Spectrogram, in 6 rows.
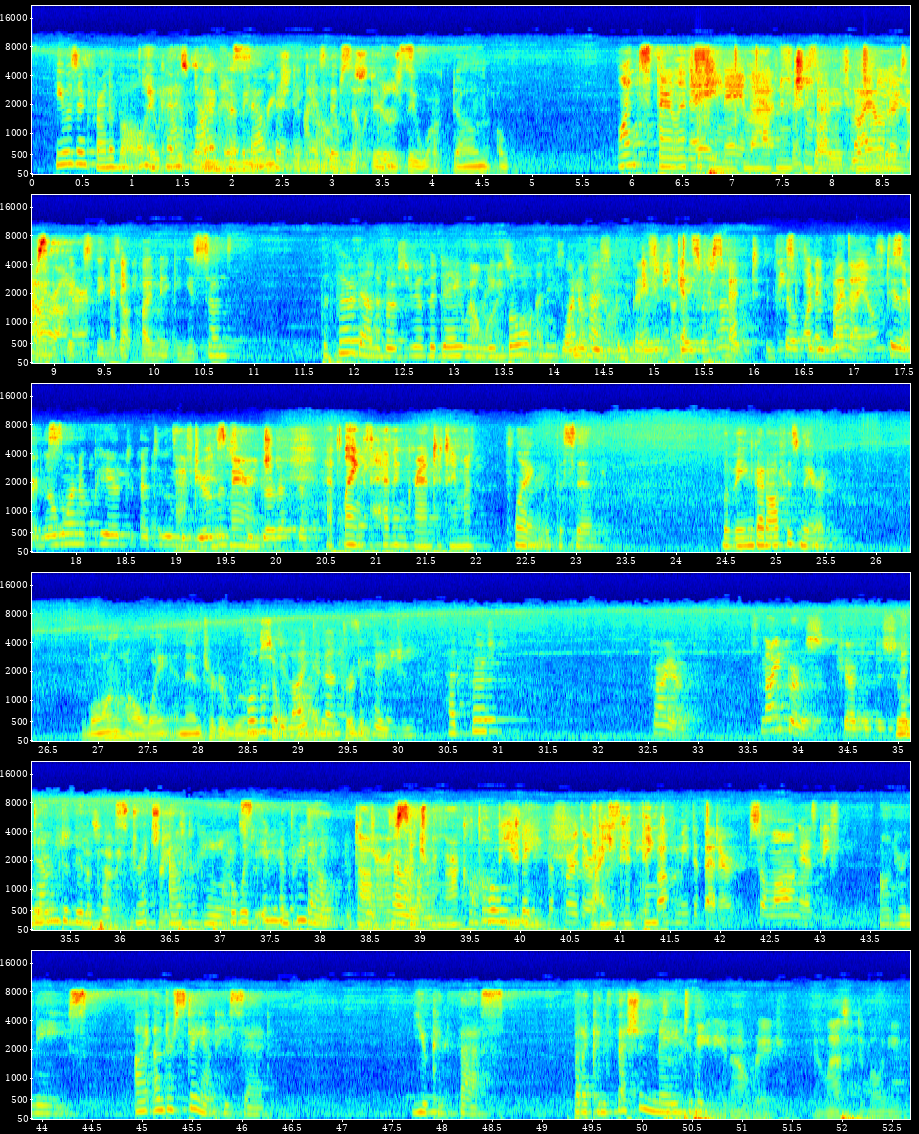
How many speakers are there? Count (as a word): nine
